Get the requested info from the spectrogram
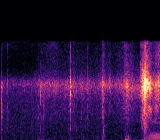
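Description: A Beyblade top spinning in a plastic stadium: a faint steady whir with a few light clicks. A voice starts near the end.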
